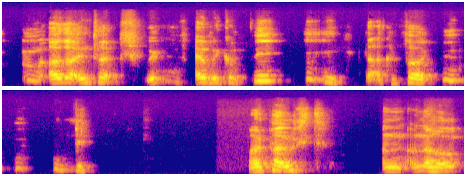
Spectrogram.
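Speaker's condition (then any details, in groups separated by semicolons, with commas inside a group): Cerebral palsy; from birth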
